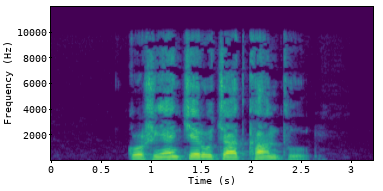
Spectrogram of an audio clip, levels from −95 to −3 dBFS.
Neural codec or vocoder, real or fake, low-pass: none; real; 9.9 kHz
